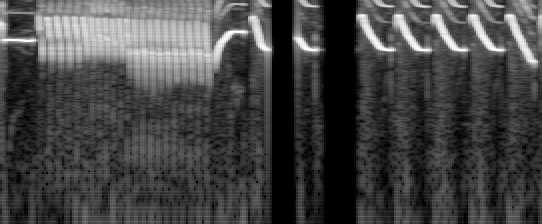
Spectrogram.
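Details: Canary song for training songbirds: a fast rolling trill of high notes, then a series of loud, separate, downward-swooping whistles with short silences between them.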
